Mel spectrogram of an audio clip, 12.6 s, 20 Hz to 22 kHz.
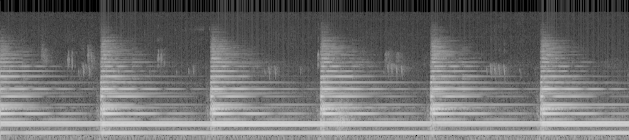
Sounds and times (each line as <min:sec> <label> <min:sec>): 0:00.0 church ringing 0:12.5
0:00.4 bird song 0:04.1
0:05.2 bird song 0:10.7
